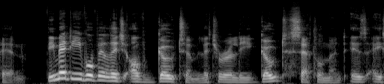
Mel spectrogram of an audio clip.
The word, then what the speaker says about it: Gotham: Or perhaps it would be better to call it the Wise Men of Gotham, or indeed the Wise Men of Gotham, as it is actually locally pronounced.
